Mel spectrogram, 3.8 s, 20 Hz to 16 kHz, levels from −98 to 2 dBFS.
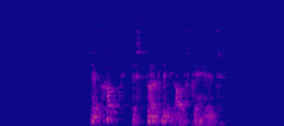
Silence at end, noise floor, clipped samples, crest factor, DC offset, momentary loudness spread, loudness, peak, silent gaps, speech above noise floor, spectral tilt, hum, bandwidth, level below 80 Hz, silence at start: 0.8 s; under -90 dBFS; under 0.1%; 20 dB; under 0.1%; 6 LU; -65 LUFS; -48 dBFS; none; over 26 dB; -6.5 dB/octave; none; 10.5 kHz; -88 dBFS; 1.2 s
